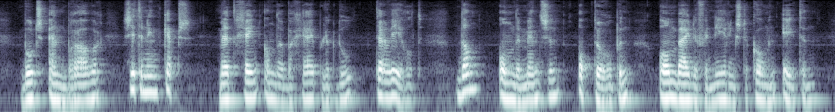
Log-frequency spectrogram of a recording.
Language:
Dutch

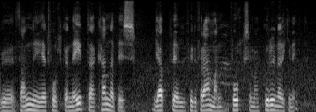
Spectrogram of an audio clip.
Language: Icelandic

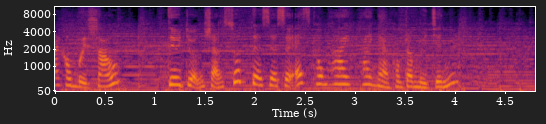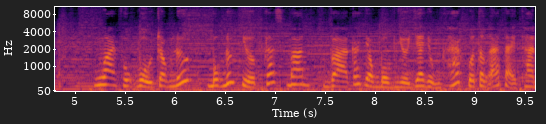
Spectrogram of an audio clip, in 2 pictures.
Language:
Vietnamese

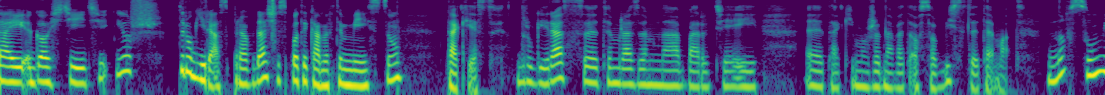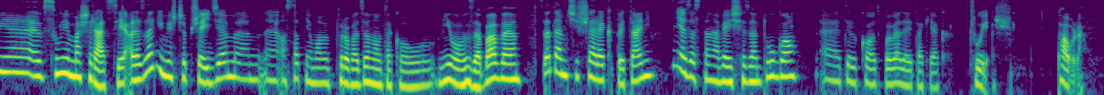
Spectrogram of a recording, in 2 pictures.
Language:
Polish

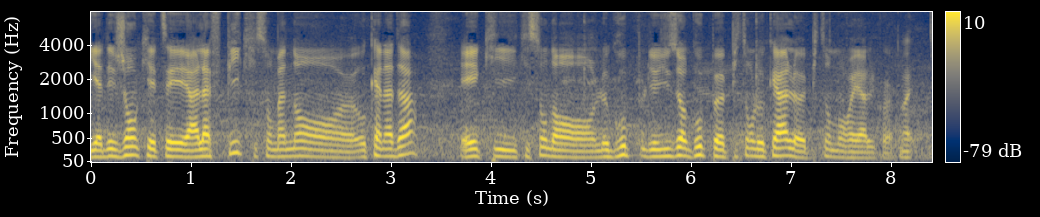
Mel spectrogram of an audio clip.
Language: French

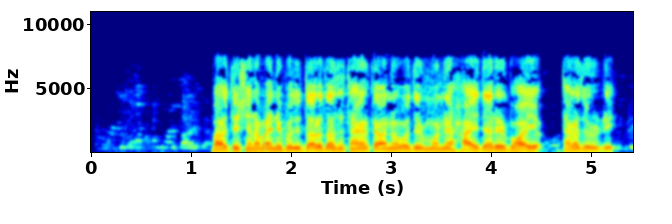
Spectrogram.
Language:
Bangla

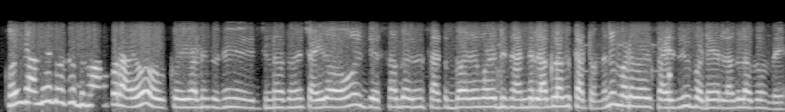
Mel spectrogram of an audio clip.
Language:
Dogri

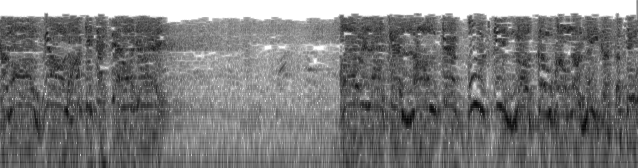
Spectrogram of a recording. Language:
Urdu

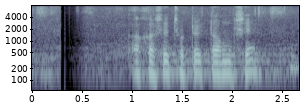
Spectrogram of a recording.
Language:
Bangla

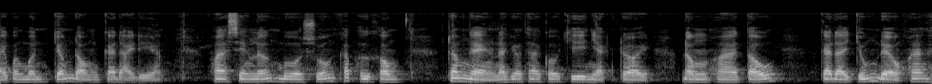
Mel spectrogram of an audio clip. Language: Vietnamese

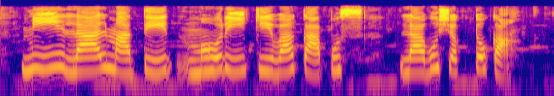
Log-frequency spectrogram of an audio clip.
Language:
Marathi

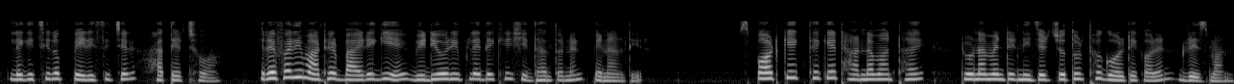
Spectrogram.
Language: Bangla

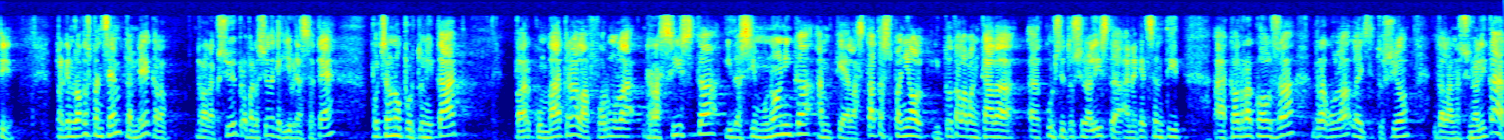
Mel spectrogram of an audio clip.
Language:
Catalan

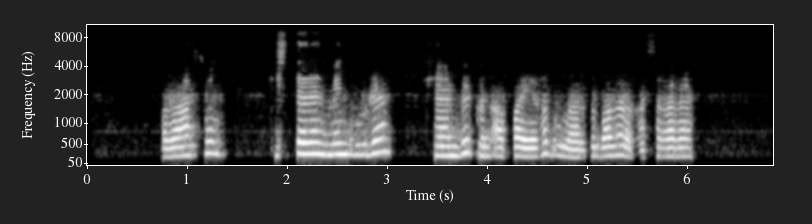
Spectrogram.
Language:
Bashkir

